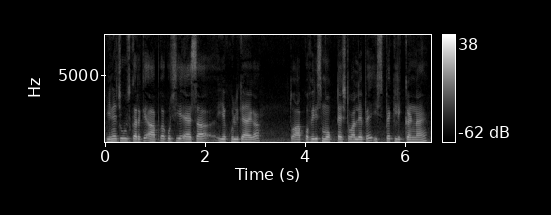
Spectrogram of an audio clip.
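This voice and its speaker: Male exam-prep presenter, slightly high voice, informal and instructive with emphatic repetition. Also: little pitch movement, normal speed, a little hiss or hum. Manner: instructive, emphatic, repeats tag phrases. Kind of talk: informal explainer over screen recording.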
